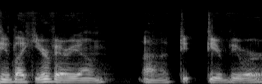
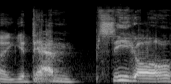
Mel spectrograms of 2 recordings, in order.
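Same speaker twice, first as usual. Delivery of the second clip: put-on pirate voice, higher and louder; 5 semitones higher, 4 dB louder than usual. Playing a lighthouse keeper telling the viewer to get down: pirate voice like Willem Dafoe. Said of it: "talk like a pirate, much like Willem Dafoe does".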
